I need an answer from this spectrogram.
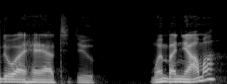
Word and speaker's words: Wembanyama: I have to do when banyama when banyama does that sound right yeah w-e-m-b-a-n-y-a-m-a the French wamba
